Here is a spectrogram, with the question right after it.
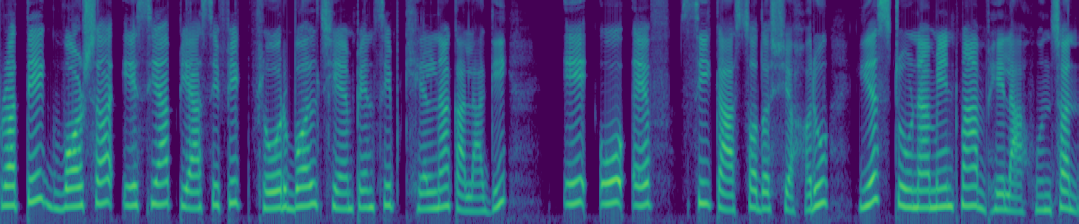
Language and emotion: Nepali, neutral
